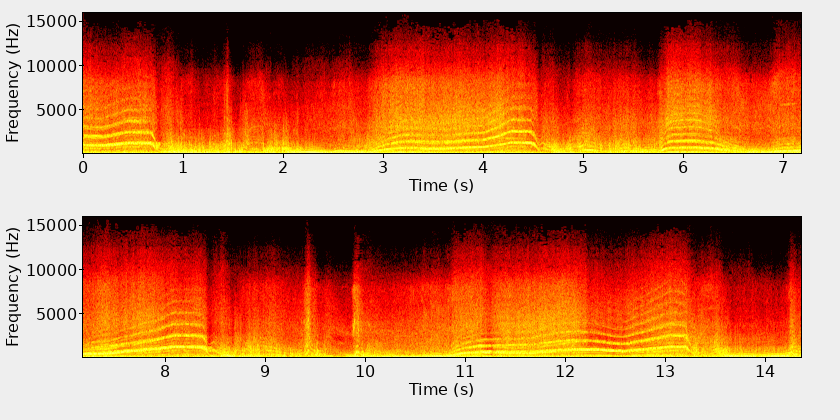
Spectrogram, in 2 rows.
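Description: GEPRC Mark5 FPV quadcopter's motors and propellers whining, the pitch sweeping up and falling away again several times as the throttle is punched and eased, over a steady rush of wind on the microphone.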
